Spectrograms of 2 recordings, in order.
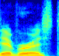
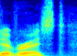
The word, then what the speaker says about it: Everest: as Peak 15 was renamed for Sir George Everest British surveyor general of India from 1830 to 1843 according to eological sources the Mountain's Western name is often mispronounced ever EST or EV rest despite the pronunciation of s George Everest serame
